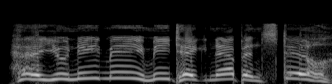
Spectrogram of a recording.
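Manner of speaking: squeaky, very high, loud broken-English ogre voice. Voicing an ogre who crawls around the corner: ogre voice. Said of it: "Ogre nineteen's, crawls around the corner and says".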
